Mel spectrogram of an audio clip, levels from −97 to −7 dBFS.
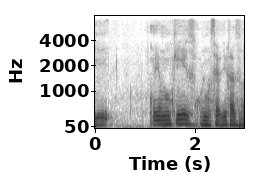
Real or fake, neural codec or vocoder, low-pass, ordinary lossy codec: fake; codec, 16 kHz in and 24 kHz out, 1.1 kbps, FireRedTTS-2 codec; 7.2 kHz; none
